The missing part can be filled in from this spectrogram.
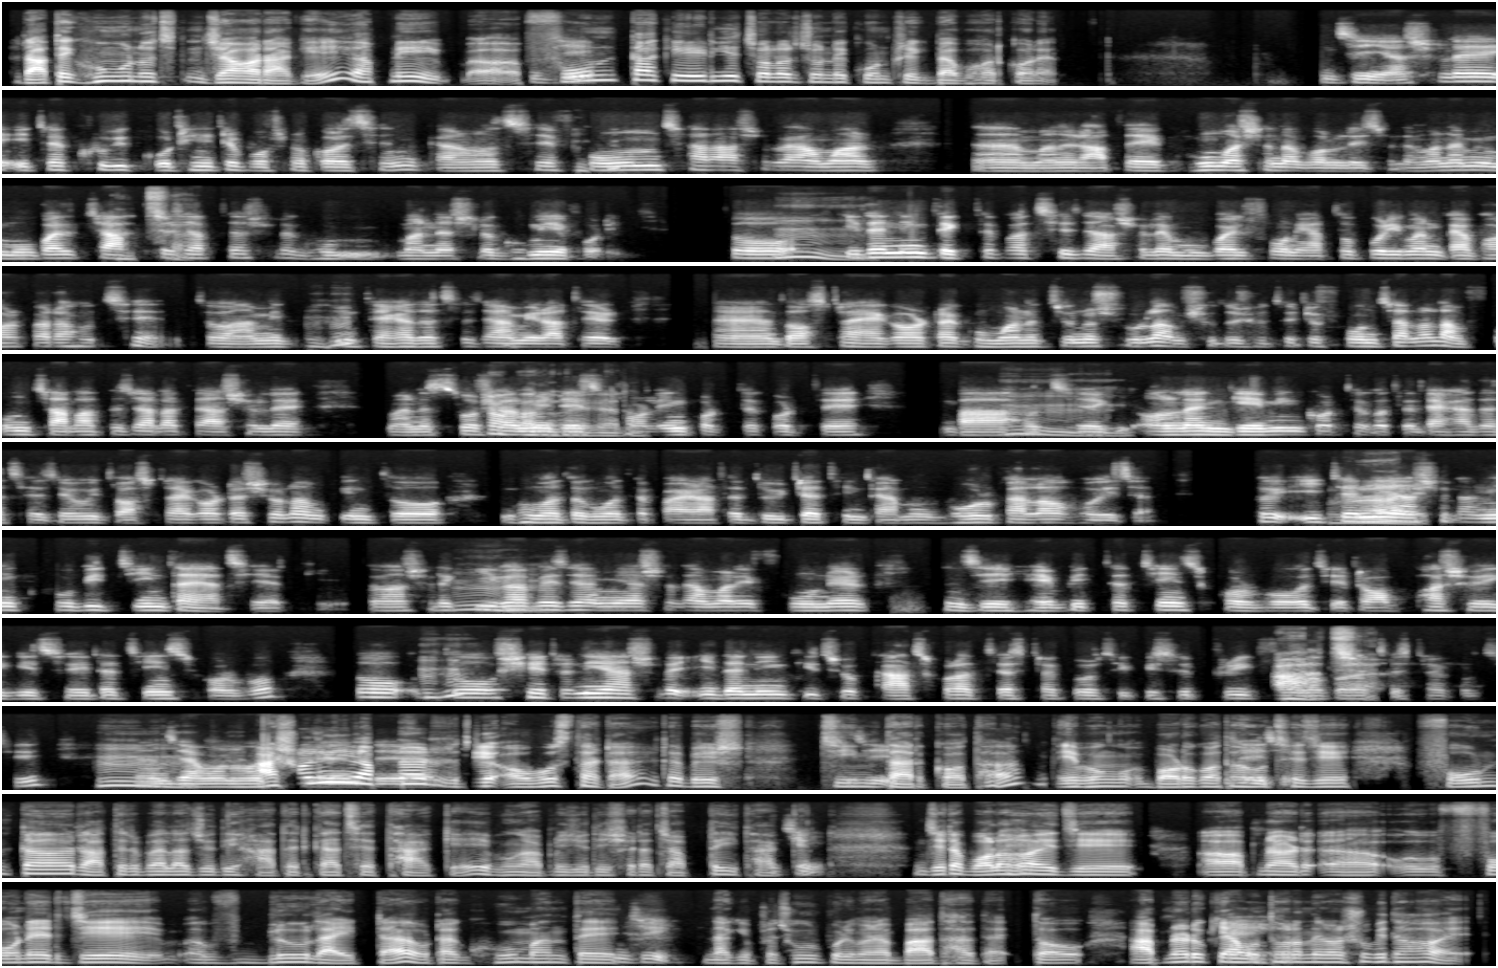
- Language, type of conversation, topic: Bengali, podcast, রাতে ফোন না দেখে ঘুমাতে যাওয়ার জন্য তুমি কী কৌশল ব্যবহার করো?
- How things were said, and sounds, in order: "ঘুমানোর" said as "ঘুমনোছ"; other background noise; drawn out: "হুম"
